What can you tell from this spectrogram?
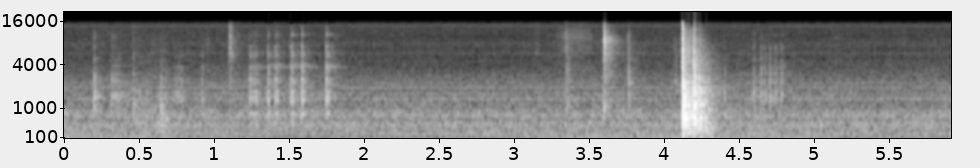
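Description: Small hard objects being handled on a workbench: a few light clicks and a quick run of ticks, then one louder knock about four seconds in, over a faint low hum.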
